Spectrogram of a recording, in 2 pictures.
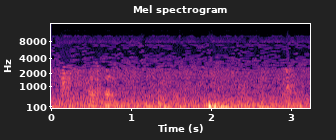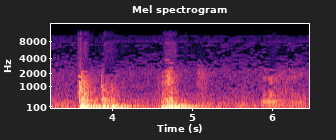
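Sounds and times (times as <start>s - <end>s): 
heavy door slamming: 3.5s - 5.3s.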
